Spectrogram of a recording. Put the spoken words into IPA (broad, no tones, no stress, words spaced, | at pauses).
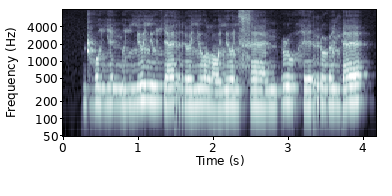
ɖʱoʎeŋɵʎlʲɵ lʲuʎɾɛr ølʲu lˠolʲɤlʲ sɛŋ | ɭuher ɽuɽøʎɽɛ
